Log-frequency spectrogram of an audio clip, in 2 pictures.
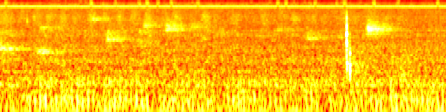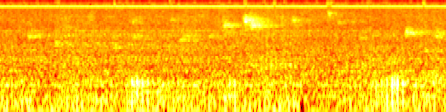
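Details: Male pet cat named Pumpkin purring right up against the recorder. A low, steady, rumbling purr runs throughout, with faint soft clicks and rustles above it and one sharp tap partway through.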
